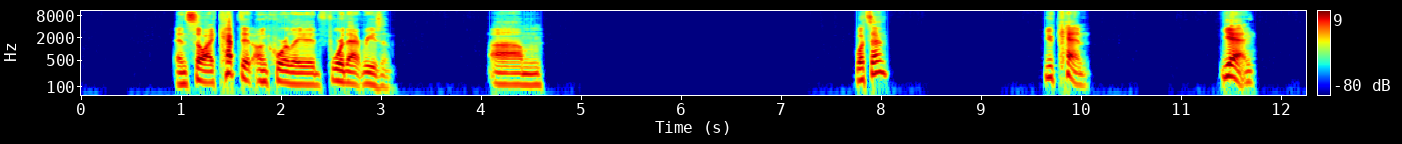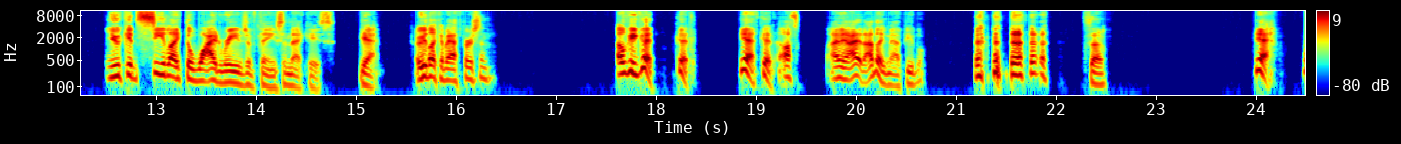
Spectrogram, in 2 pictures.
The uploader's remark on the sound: This was a live class recorded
